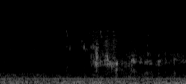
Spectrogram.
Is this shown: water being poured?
yes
